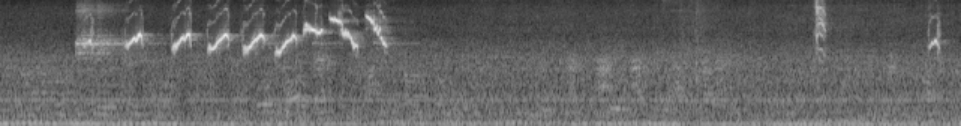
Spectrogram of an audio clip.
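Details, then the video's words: Double-collared seedeater, a captive Brazilian bird from Rio de Janeiro, delivering a tui-tui phrase of about nine rapid rising whistles, followed by quiet with two isolated short notes near the end. "Coleiro TUI TUI MUSTANG dando um show de cantoria"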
